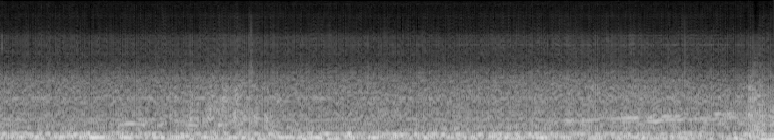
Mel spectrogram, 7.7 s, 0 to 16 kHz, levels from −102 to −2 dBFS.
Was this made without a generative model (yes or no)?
no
